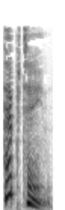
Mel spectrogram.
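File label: "heptane", British English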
